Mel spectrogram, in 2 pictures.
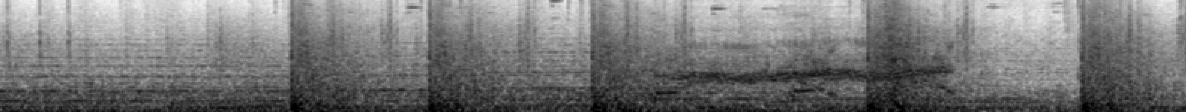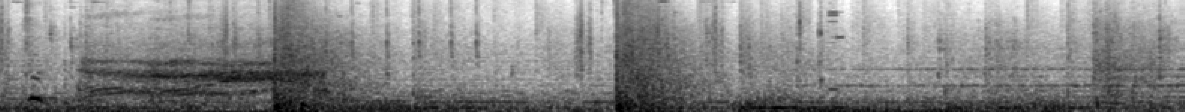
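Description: Shotgun fire in the horror video game Garage: Bad Trip, a series of loud, sharp blasts roughly every two seconds, each with a heavy boom and a mechanical pump or reload clack, over a low game soundscape.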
